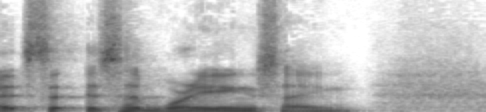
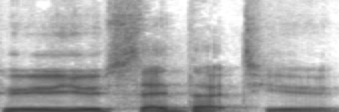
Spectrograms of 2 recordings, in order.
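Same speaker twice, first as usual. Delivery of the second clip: plain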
